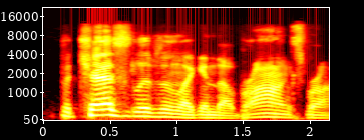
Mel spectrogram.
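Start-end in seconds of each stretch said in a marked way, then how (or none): 1.1-2.1 second "Bronx" said with a sneer. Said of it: "you say the second Bronx with, like, a sneer".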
